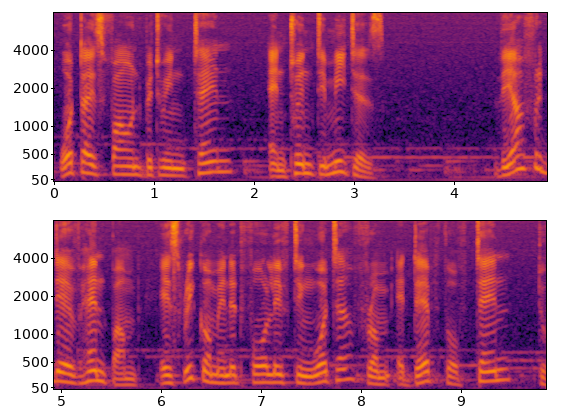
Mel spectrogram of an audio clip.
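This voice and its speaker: A man reading scripted instructional narration in a measured, precise, didactic manner, on an old VHS training film soundtrack. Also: on the high side, darkish tone.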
